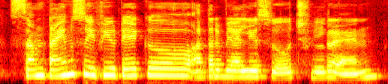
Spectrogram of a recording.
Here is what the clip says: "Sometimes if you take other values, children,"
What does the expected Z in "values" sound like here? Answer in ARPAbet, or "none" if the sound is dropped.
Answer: none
